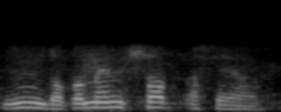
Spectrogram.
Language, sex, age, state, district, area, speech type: Assamese, male, 18-30, Assam, Lakhimpur, urban, conversation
